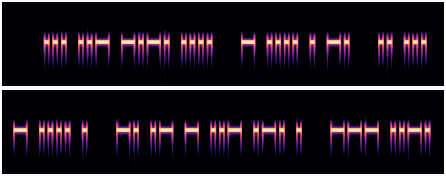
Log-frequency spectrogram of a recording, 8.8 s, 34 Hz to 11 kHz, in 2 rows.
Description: Morse code, heard as a keyed tone, about 28 wpm, 700 Hz. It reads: SUCH THEN IS THE NATURE OF
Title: Sentences from Top 1000 Words - Review Part 4 - 28wpm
